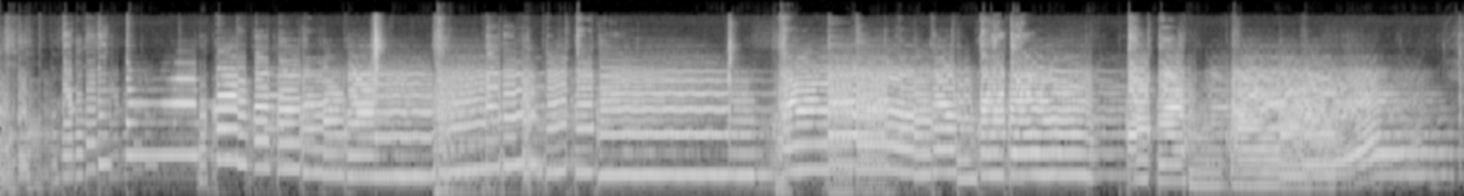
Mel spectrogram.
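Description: An electric guitar with one volume and tone control removed plays a melodic distorted line through effects, switching between pickups. Notes sustain and bend, with brief pauses between phrases, loud and close with no talking.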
